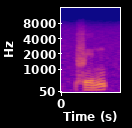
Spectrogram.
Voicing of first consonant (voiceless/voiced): voiceless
